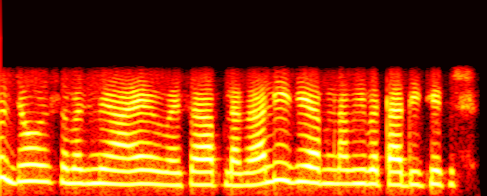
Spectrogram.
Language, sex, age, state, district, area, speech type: Hindi, female, 45-60, Uttar Pradesh, Hardoi, rural, conversation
